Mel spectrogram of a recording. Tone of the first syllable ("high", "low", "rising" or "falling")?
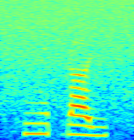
low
